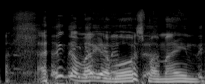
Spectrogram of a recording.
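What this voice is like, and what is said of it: Ridiculous put-on accent. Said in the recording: “this ridiculous accent”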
